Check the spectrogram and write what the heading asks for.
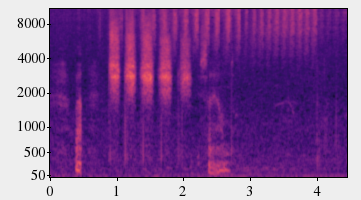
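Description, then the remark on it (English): A mottled grasshopper stridulates in a rhythmic run of buzzy pulses that start loud and spaced, then quicken and fade into a softer rapid ticking, with a brief voice sound in the background. “But we do have mottled grasshoppers here too because I can hear”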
